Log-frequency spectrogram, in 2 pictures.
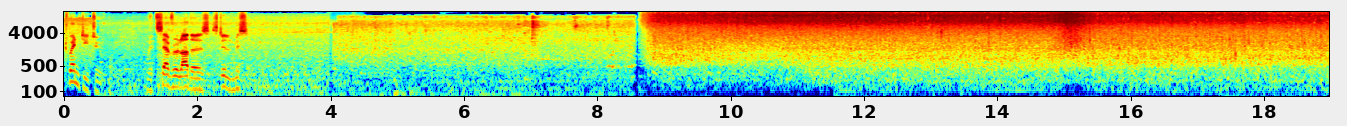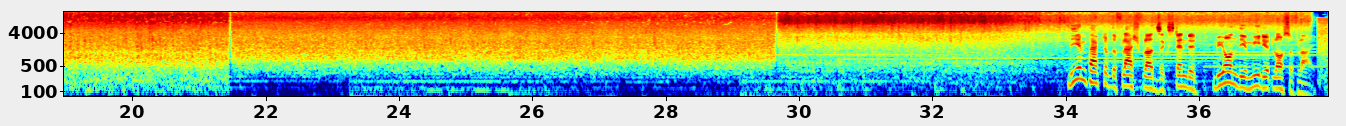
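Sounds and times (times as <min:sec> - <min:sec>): rushing floodwater: 0:08.6 - 0:37.6.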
